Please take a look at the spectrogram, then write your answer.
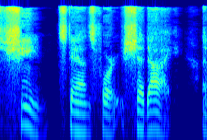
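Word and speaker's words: ש: Wicks the lower quary a letter in the Hebrew alphabet pronounced Sheen stands for shedai a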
